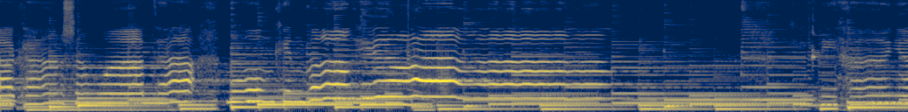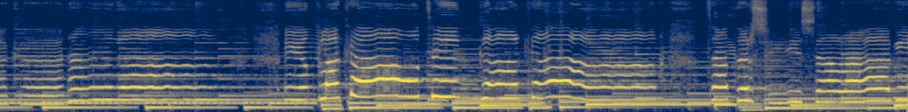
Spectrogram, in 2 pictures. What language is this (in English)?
Indonesian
